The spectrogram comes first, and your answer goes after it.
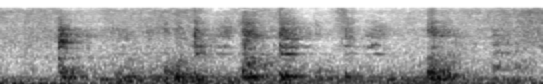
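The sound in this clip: Pad Thai noodles and egg stir-fry in a wok, with a continuous sizzle broken by several bright scraping strokes of a utensil against the pan, loud and alone, with no talk.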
